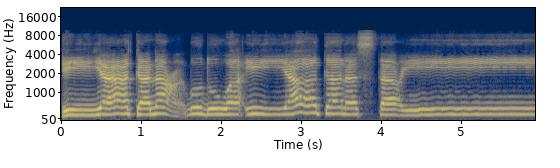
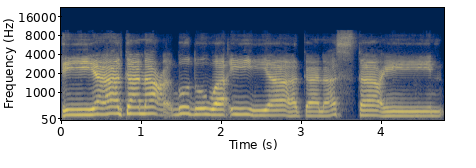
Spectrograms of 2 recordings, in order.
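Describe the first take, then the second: First: The final long vowel is held three counts. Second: The final long vowel is held one count. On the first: "তিন আলিফের সাথে Ismam" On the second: "এক আলিফের সাথে ইসমাম"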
